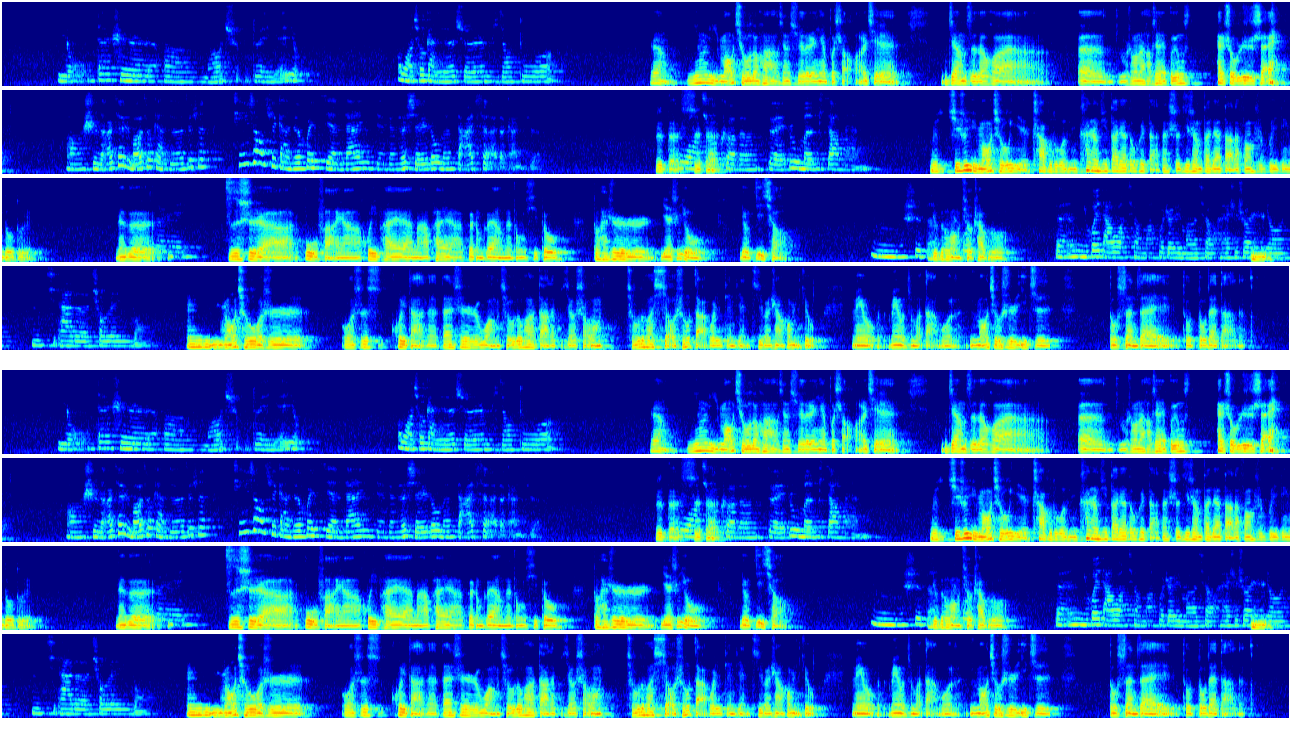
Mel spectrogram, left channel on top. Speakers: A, on the left; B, on the right.
A: 有，但是嗯，呃羽毛球对也有，网球感觉学的人比较多，
B: 这样，因为羽毛球的话，好像学的人也不少，而且你这样子的话，呃，怎么说呢？好像也不用 <laughs> 太受日晒。
A: 哦，是的，而且羽毛球感觉就是听上去感觉会简单一点，感觉谁都能打起来的感觉。
B: <laughs> 是的，
A: 就网球可能对入门比较难。
B: 是的，嗯，其实羽毛球也差不多，你看上去大家都会打，但实际上大家打的方式不一定都对，那个
A: 对，
B: 姿势啊、步伐呀、挥拍呀、拿拍呀，各种各样的东西都都还是也是有有技巧，
A: 嗯，是的，
B: 就跟网球差不多。
A: 我对，你会打网球吗？或者羽毛球？还是说你有嗯其他的球类运动
B: 羽嗯，羽毛球我是我是是会打的，
A: 爱好？
B: 但是网球的话打的比较少。网球的话，小时候打过一点点，基本上后面就没有没有怎么打过了。羽毛球是一直都算在都都在打的。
